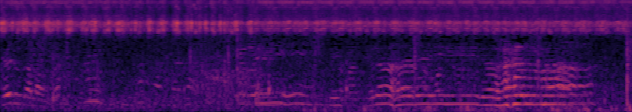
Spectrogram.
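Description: A dense insect chorus in the forest canopy: a steady, high-pitched buzz with a fast pulse. A person's voice joins from about halfway in.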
